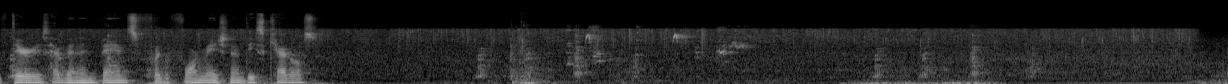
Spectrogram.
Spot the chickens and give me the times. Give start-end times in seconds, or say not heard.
5.7-8.0.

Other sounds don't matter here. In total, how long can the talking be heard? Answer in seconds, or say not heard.
3 s.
